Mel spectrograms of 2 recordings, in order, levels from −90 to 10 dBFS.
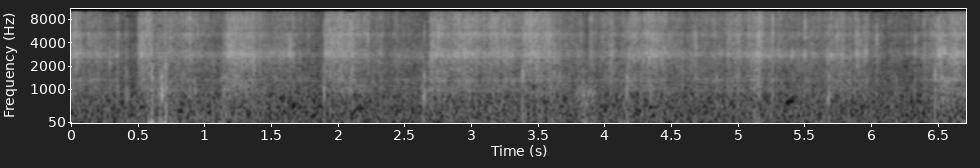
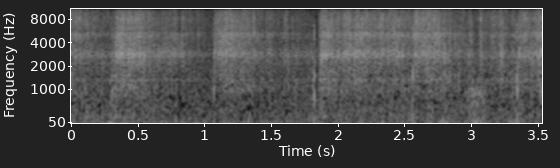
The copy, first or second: first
